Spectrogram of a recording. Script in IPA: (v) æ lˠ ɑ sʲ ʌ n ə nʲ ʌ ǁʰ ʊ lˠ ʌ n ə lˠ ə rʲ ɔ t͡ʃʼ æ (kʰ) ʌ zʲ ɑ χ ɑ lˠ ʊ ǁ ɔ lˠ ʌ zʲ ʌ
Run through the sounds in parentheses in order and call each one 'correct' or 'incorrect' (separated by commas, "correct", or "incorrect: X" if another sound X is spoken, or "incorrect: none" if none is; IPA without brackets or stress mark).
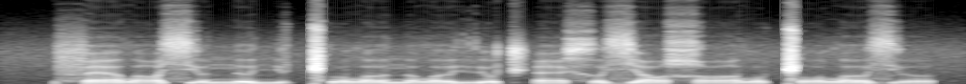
incorrect: f, incorrect: x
